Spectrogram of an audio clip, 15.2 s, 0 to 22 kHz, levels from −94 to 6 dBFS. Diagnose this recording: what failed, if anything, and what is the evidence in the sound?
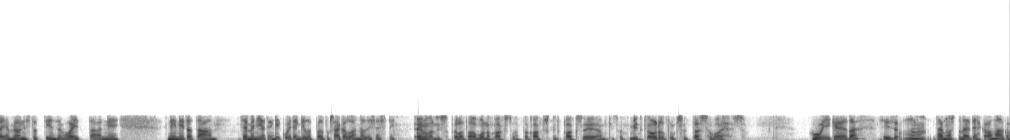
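The stage is the network: AMR bit errors from a weak radio link, in five bursts at 2.20–2.52 s, 3.90–4.21 s, 5.76–5.89 s, 8.08–8.49 s and 9.70–10.32 s. Pitch and loudness hold, but the sound turns hoarse, scratchy and gargly. The first burst is worst, with roughly 15% of bits wrong. Corrupted low-priority bits misplace excitation pulses and skew gain and spectral parameters. On a spectrogram, harmonics below the 4 kHz codec ceiling smear into ragged noise, while the waveform envelope barely changes.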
